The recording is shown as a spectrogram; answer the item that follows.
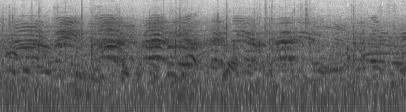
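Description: Many overlapping voices of football players and coaches talking and calling out at once, a steady jumble in which no single speaker stands out.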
